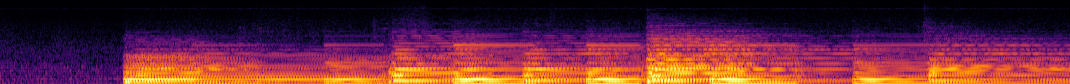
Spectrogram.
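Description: Piano playing a slow introduction of sustained chords over a steady held bass note, starting about a second in after a brief hush.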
